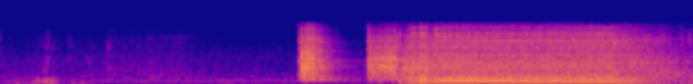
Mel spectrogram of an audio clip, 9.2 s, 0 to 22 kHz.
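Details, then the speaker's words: 1949 Massey Harris Pony tractor, Continental 4-cylinder, restored: unfrozen pistons, valve job, rebuilt carburetor, starter, generator, electrical, new muffler: short crank, fires at once, settles into steady, even idle with no knocking or misfires. "There you have it. Starts right up."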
